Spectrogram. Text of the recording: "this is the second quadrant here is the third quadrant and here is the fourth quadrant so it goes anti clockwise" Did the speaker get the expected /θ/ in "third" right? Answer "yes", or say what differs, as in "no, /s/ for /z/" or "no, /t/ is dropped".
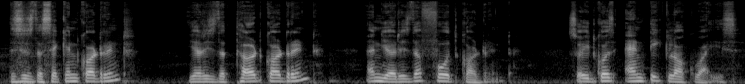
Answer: no, /t/ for /θ/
